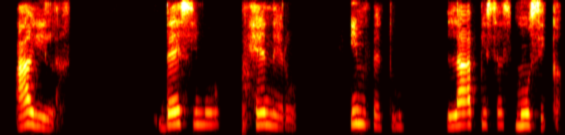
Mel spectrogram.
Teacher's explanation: Esta lleva la mayor fuerza de voz en la tercera sílaba, contando de derecha a izquierda. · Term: esdrújulas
